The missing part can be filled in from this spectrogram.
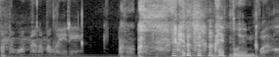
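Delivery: slow, breathy, spooky, sensual whisper. Joking with the others about wearing leather as a cat: whispering.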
